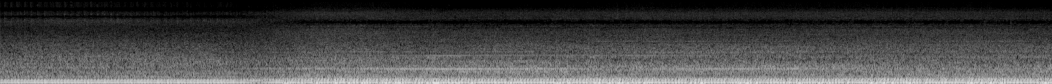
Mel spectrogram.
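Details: Lincoln SAE300 welder with a Chevy inline-six, after ignition circuit repair, choked, primed and cranked at about half throttle: settles from cranking into a steady, even run with no misses or knocks. Healthy.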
